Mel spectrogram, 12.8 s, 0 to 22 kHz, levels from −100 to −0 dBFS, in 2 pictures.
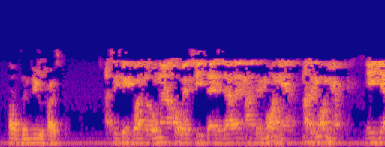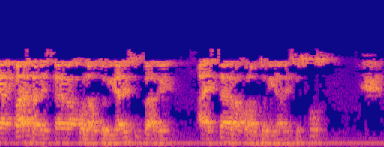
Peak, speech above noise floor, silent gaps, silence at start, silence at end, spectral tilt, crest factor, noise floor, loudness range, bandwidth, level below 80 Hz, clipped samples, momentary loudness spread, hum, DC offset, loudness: -2 dBFS; 27 dB; none; 0.15 s; 0 s; -8.5 dB/octave; 22 dB; -49 dBFS; 5 LU; 5.8 kHz; -58 dBFS; under 0.1%; 10 LU; none; under 0.1%; -21 LUFS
